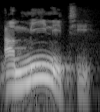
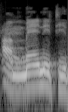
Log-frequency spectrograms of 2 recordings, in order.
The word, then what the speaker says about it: amenity: as the sound like letter E in this word takes the long what we call the long high front sound e e amenity not amenity that we hear of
